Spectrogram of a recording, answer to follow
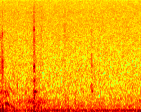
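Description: Quiet room tone with a low steady hum and a few faint, scattered clicks.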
